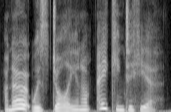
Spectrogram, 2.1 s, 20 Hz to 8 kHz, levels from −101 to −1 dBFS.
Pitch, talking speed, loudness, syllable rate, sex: 230 Hz, 280 wpm, -18 LUFS, 6.7 syllables/s, female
